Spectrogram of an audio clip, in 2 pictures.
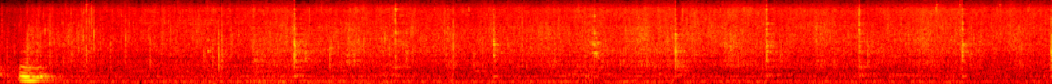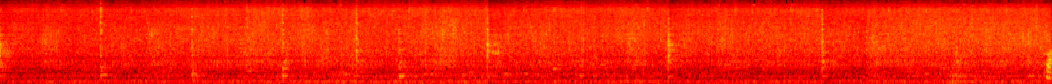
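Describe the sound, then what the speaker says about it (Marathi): Chopped onion fries in a pan, a continuous close sizzle carrying on for about twenty seconds, broken by regular light clicks and scrapes of stirring. "आता याच्यात आहे ना मी कांदा टाकून घेते"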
